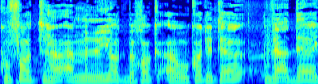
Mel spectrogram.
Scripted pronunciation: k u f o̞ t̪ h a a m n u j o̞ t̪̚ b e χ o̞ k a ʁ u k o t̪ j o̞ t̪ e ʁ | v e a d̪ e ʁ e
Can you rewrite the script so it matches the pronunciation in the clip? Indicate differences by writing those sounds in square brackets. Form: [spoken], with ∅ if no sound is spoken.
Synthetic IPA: k u f o̞ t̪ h a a m n u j o̞ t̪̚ b e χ o̞ k a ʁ u k o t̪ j o̞ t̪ e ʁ | v e a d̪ e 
